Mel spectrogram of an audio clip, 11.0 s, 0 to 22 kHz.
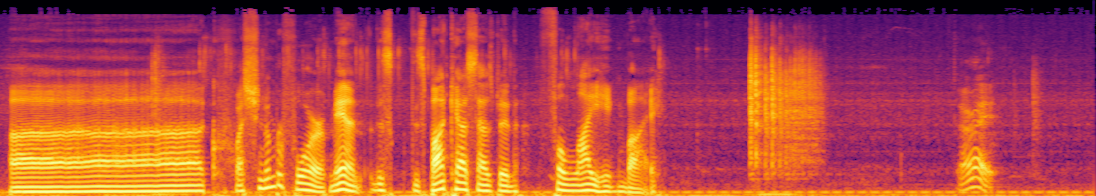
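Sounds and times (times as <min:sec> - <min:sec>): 
faint low hum: 0:00.0 - 0:10.9
speech: 0:00.1 - 0:01.1, 0:02.0 - 0:06.8
dice clattering across a hard surface: 0:01.5 - 0:06.0, 0:07.5 - 0:08.3.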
